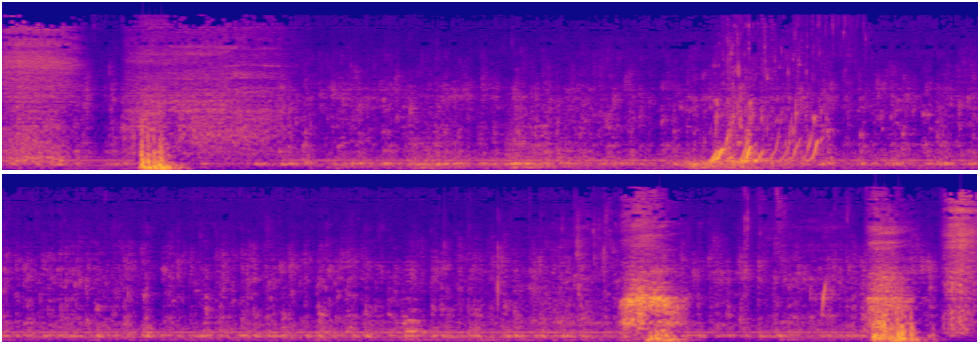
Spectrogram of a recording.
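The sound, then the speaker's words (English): Water splashes as a person ducks their head underwater in a cold plunge: a few brief, sharp bursts of splashing over a steady low hum. “One of the things that I always do too is go underwater. So we'll see how this actually films, but I like to go underwater and get my head cold too”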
